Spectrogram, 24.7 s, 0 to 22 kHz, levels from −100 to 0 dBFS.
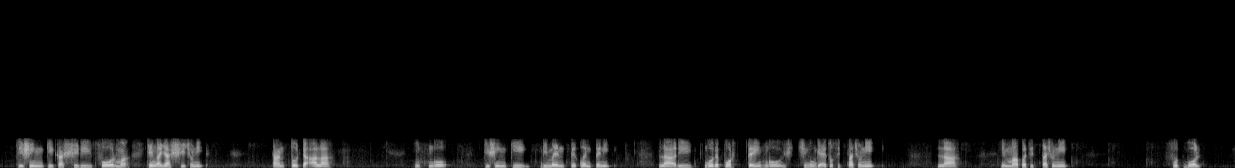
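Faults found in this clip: G.729 codec damage, whole clip. Speech band-limited to roughly 250 Hz–3.5 kHz, nothing above. Rough, buzzy, slightly synthetic timbre from pulse-based excitation and LPC resynthesis every 10 ms frame; consistent with G.729A at 8 kbit/s on the voice leg.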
